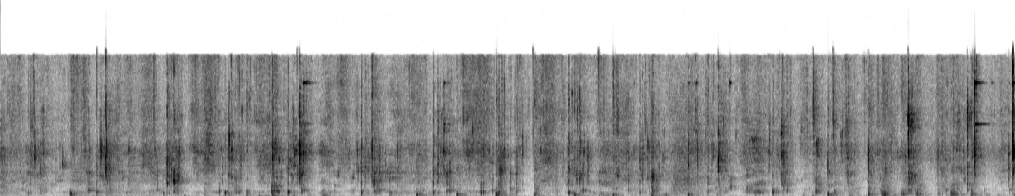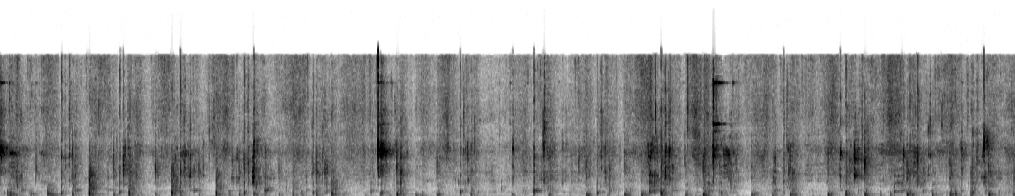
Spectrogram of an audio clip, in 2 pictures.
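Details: Max, a pet dog, licking his owner's face at length indoors; steady rapid wet slurping and smacking, several licks per second with short breaks, close and intimate, no speech.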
